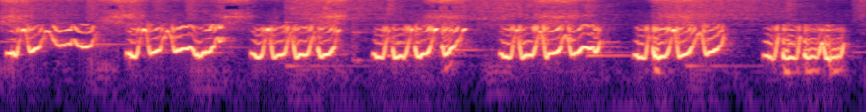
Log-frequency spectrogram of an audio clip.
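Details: Pet guinea pig, a seven-year-old female under treatment for an ovarian tumour, calling while being brushed with a natural-bristle brush indoors: loud squealing wheeks in tight bursts of rising-falling notes, about seven clusters in four seconds.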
